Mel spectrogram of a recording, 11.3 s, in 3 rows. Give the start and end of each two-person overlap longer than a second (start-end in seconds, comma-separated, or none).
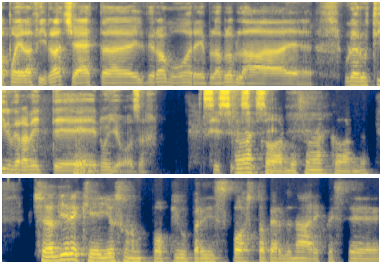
none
